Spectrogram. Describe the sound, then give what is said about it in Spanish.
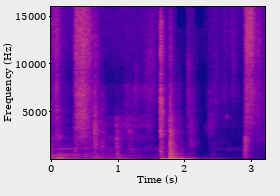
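A door shuts with a heavy, low thump that stands out loudly, preceded by a stretch of murmured voices and followed by quieter rustling. “cierra la puerta.”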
